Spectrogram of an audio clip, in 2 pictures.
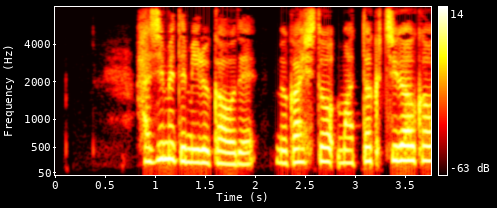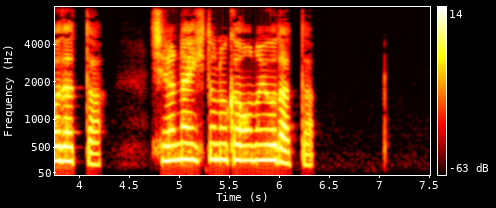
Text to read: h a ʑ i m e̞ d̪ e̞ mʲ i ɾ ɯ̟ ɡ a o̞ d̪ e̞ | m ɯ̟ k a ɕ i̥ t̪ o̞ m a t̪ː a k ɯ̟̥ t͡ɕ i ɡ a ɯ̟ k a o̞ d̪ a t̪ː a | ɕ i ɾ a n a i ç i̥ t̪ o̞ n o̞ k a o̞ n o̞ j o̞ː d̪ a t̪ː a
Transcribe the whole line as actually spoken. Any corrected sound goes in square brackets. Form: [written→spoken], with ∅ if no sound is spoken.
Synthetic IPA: h a ʑ i m e̞ [d̪→t̪] e̞ mʲ i ɾ ɯ̟ [ɡ→k] a o̞ d̪ e̞ | m ɯ̟ k a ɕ i̥ t̪ o̞ m a t̪ː a k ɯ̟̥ t͡ɕ i ɡ a ɯ̟ k a o̞ d̪ a t̪ː a | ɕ i ɾ a n a i ç i̥ t̪ o̞ n o̞ k a o̞ n o̞ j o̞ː d̪ a t̪ː a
